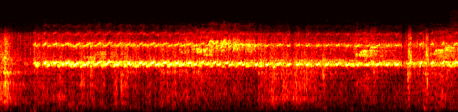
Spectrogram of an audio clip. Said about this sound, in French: C'est un son très électronique, pas du tout réaliste, et je pense que c'est le son des fourmis dans Vem.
